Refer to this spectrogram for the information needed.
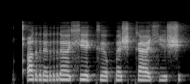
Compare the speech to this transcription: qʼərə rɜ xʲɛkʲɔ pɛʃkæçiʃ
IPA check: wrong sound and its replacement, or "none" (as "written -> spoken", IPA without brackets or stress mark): none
